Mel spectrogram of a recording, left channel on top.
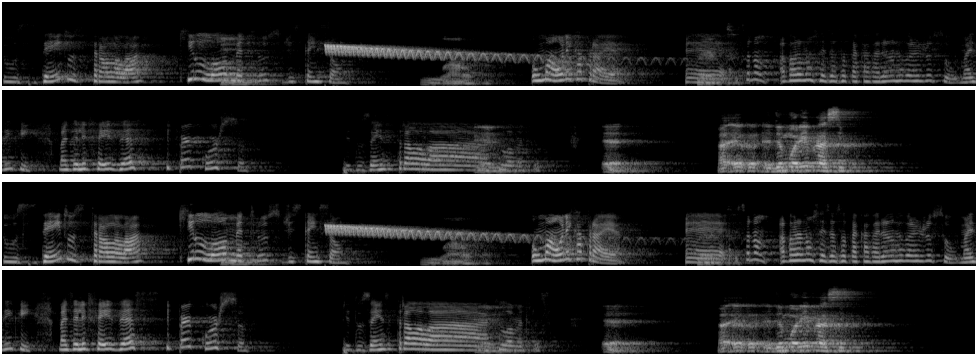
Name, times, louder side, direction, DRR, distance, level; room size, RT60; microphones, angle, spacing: voice 1, 0.0-1.4 1.8-3.5 5.3-6.2 6.8-11.2 11.5-12.2 13.1-15.1, right 3 dB, 35° right, 10 dB, 0.5 m, -32 dB
sound 1, 3.2-6.2, left 1 dB, 10° left, 0.8 m, -27 dB
voice 2, 4.2-4.7 6.9-7.2 14.5-14.8 15.7-16.0 16.9-18.2, left 1 dB, 45° left, 5 dB, 1.5 m, -28 dB
28.5 x 16.5 x 2.4 m, 1.2 s
head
